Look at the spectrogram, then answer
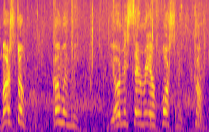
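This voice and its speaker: A man's voice: very high voice, normal speed, sharp tone, a little hiss or hum. A man playing a flamboyant, vain Mexican revolutionary commander in a video game, with a Mexican accent and theatrical delivery. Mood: brisk, grand. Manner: grandiose, theatrical. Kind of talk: video game cutscene acting.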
